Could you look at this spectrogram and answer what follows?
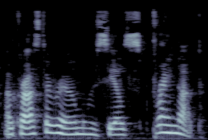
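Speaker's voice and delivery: ordinary delivery, nothing marked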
